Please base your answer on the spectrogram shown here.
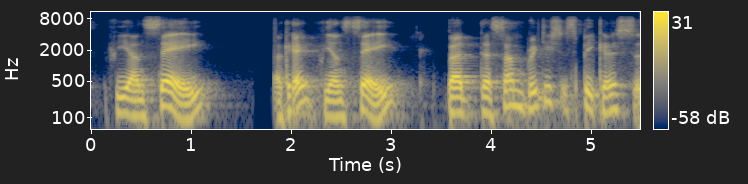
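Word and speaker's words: fiancé: it's it's interesting that some people would would prefer uh the pronunciation of the word in the original version it sounds like more french right fiance uh just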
